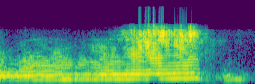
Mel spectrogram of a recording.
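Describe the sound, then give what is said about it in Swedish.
A Toyota rally car drives past with a loud, steady engine drone rich in harmonics. The tone brightens in the middle, then drops off sharply near the end. “Det kommer Toyota.”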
